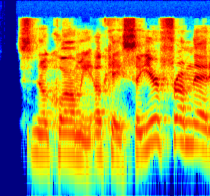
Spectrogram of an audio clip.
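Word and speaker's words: Snoqualmie: it was a little but it's F yeah snow kwami it's one of those other Indian names that's right snow kwami okay so you're from that area I don't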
